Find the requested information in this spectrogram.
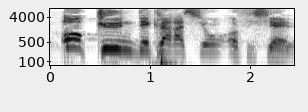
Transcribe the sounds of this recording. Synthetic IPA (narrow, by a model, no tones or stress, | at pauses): okʲynd̪eklaʁasjɔ̃ɔfisjɛl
